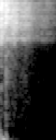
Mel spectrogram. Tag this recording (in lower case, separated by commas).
rattle (instrument), percussion, musical instrument, music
